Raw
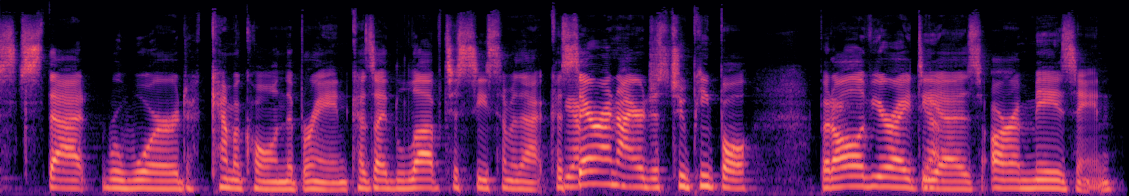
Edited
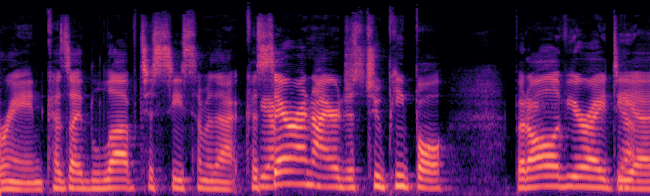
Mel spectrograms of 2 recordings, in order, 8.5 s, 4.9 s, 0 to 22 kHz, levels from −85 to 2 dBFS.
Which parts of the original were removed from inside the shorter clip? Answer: none

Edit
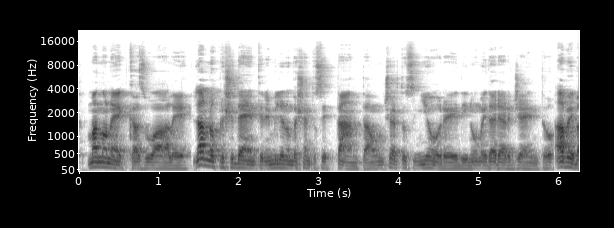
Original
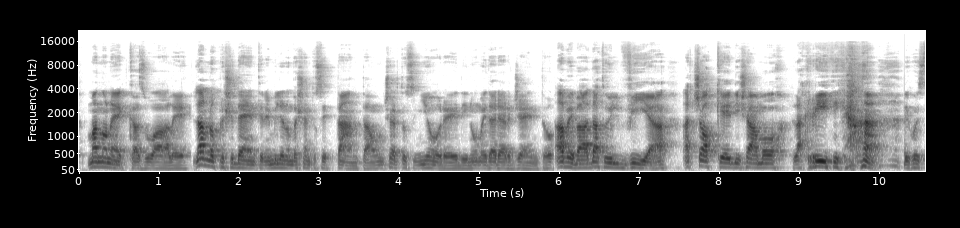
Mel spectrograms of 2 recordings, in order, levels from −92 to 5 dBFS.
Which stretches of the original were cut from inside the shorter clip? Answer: none

